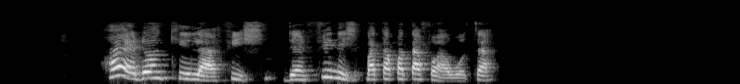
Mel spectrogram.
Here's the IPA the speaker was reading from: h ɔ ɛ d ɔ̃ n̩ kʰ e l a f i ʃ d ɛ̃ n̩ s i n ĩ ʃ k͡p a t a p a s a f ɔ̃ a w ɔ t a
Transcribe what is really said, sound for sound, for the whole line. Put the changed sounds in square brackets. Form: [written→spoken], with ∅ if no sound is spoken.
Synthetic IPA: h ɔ ɛ d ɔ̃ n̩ kʰ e l a f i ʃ d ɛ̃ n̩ [s→f] i n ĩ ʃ k͡p a t a [p→k͡p] a [s→t] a f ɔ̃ a w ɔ t a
